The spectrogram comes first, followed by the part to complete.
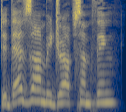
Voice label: fallen survivor, survivor voice; Left 4 Dead 2; Source Engine; video games; producer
